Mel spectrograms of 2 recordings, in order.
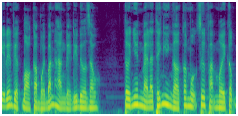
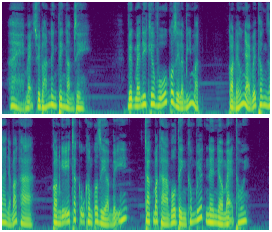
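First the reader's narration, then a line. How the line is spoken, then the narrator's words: Sighing. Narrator (Vietnamese): thở dài nói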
